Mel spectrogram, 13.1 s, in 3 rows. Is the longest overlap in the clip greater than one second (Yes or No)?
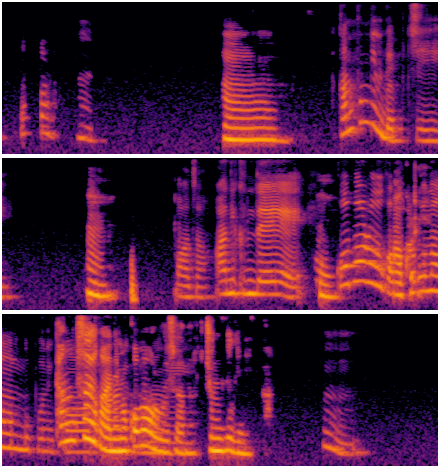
Yes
